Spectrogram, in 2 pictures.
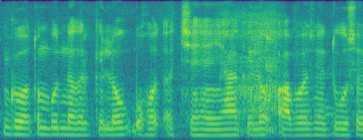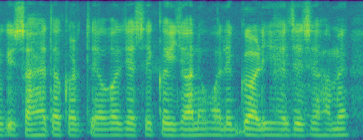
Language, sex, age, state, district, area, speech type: Urdu, male, 45-60, Uttar Pradesh, Gautam Buddha Nagar, urban, spontaneous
